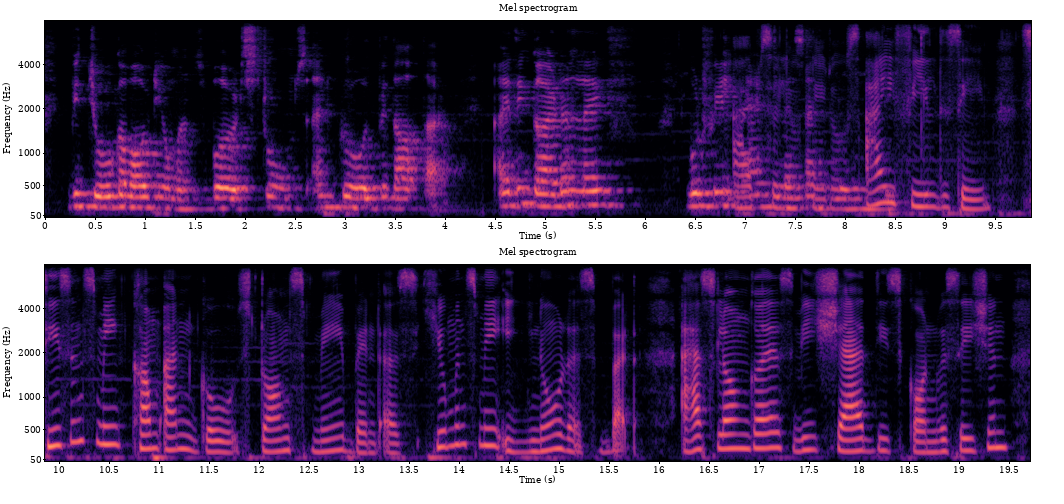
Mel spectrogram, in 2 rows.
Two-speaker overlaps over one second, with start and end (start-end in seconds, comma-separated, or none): 6.9-8.6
